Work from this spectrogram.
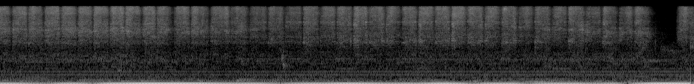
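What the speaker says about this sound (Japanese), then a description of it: "こちらダイヤモンド砥石の1200番なんですけど、まずもうこちらを聞いてください" A carbide kitchen knife being sharpened on a #1200 diamond whetstone, producing continuous gritty rubbing strokes in a steady back-and-forth rhythm, loud and close with no talking.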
